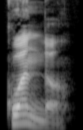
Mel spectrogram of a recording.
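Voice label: "CUANDO", Spanish; mekanta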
